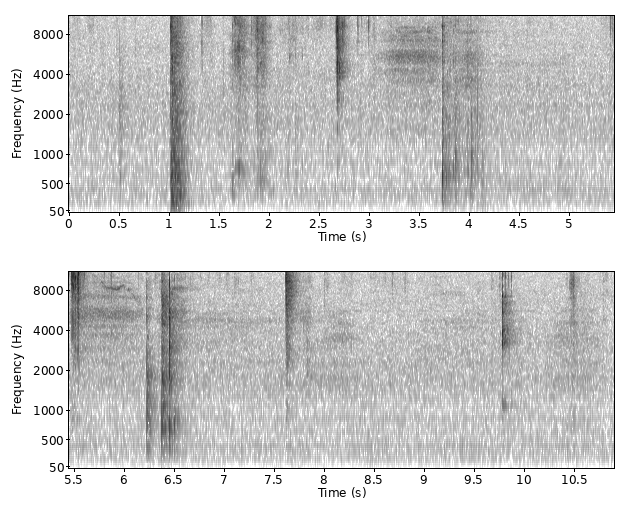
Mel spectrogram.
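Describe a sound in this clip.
Wooden sticks clatter and tap against a board.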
